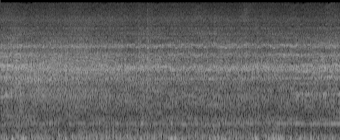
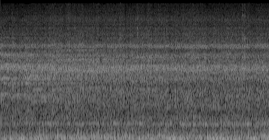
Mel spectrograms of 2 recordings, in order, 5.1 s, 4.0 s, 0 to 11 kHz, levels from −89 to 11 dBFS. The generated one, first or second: first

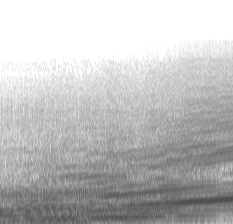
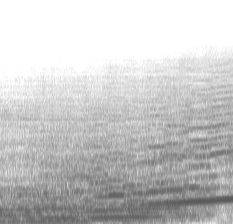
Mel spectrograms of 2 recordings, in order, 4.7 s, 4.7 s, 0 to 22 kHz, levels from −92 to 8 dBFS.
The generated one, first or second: second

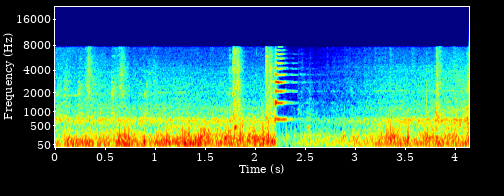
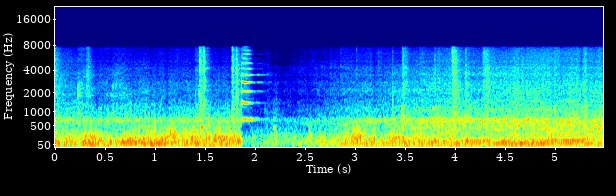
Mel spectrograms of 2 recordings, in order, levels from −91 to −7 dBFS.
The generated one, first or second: second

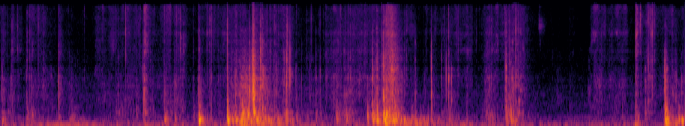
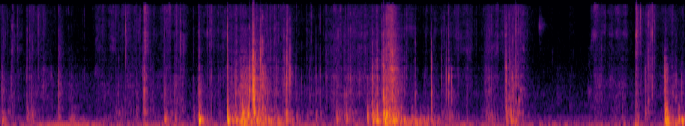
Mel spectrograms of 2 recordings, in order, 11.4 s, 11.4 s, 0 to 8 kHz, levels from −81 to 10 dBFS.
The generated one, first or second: first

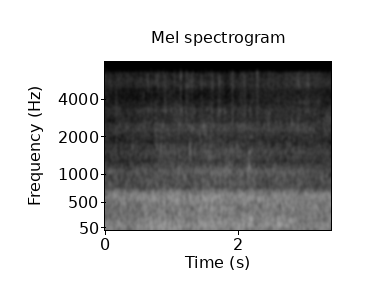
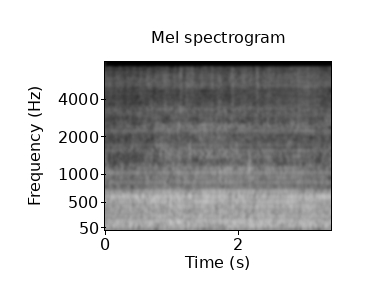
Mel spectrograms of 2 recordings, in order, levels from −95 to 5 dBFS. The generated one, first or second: second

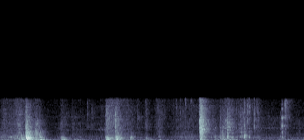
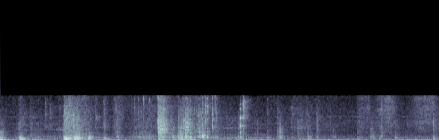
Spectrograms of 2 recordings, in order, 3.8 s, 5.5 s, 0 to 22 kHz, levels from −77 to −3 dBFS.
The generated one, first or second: first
